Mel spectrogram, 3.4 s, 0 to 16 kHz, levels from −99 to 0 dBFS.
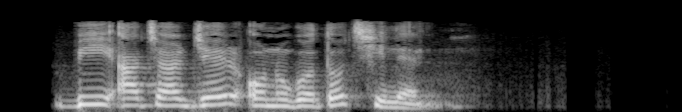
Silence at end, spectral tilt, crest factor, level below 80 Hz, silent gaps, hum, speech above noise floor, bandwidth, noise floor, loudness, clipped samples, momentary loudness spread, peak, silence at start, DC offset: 1.2 s; -4 dB/octave; 18 dB; -60 dBFS; none; none; 48 dB; 8.2 kHz; -65 dBFS; -18 LUFS; under 0.1%; 8 LU; -2 dBFS; 0.3 s; under 0.1%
